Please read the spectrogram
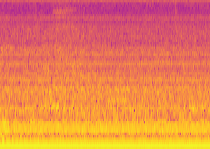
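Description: Steady electrical mains hum in the microphone and sound system: a low, even buzz made of several fixed tones, with no other sound.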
